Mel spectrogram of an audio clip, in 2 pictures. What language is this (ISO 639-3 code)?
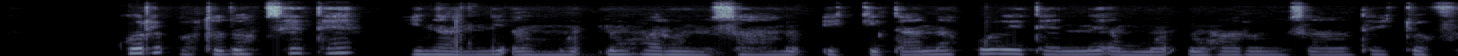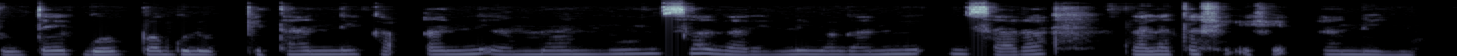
sid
